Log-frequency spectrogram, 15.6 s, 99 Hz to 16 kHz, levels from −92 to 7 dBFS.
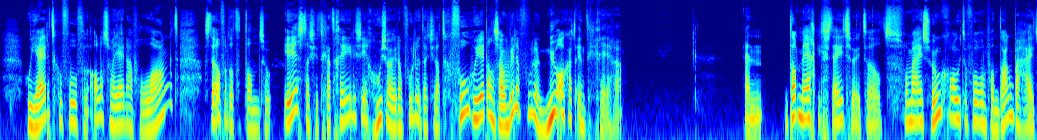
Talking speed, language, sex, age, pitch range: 230 wpm, Dutch, female, 30-49, 160-215 Hz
